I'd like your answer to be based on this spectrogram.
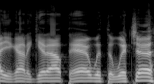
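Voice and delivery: accent from Maine. Friend jokes that the word Witcher sounds like Maine: Maine accent. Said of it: "it sounds like you're from Maine".

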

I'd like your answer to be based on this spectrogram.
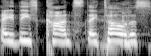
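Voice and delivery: very high, terrible put-on British accent. Imagining a British couple retelling the story: terrible put-on British accent. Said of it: "my accent's terrible".

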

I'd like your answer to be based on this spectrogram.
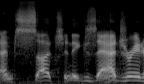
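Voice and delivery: bawling, sobbing, tearful crying words. Recalling bawling while feeling convicted, retelling words said through tears. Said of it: "I'm like saying this through the tears".

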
